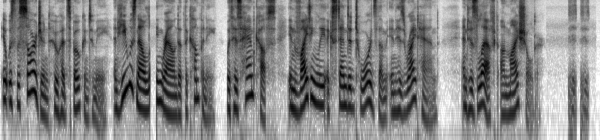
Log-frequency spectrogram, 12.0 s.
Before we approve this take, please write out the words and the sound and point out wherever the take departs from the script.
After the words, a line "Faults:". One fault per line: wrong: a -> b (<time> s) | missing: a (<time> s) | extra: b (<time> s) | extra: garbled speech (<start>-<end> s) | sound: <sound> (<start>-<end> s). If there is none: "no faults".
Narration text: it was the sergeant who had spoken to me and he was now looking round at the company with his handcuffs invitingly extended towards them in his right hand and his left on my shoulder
it was the sergeant who had spoken to me and he was now looking round at the company with his handcuffs invitingly extended towards them in his right hand and his left on my shoulder
Faults:
sound: dropout (3.0-3.1 s)
sound: laugh (11.4-11.8 s)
